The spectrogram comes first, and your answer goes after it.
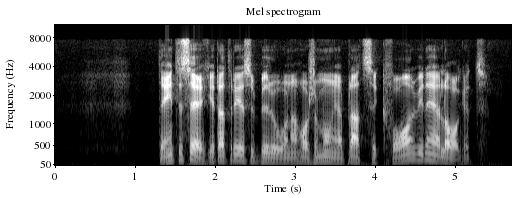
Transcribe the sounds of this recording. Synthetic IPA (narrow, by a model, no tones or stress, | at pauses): d̪̥ɛæɾɪnt̪əsɛːkəʈat̪ɾeːsəbʏɾoːəɳaɦaʂɔmɔŋːapʰlat̪səɾkʰv̥ɑːɾvɪd̪ɛhæːɭɑːɡə̰t̪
